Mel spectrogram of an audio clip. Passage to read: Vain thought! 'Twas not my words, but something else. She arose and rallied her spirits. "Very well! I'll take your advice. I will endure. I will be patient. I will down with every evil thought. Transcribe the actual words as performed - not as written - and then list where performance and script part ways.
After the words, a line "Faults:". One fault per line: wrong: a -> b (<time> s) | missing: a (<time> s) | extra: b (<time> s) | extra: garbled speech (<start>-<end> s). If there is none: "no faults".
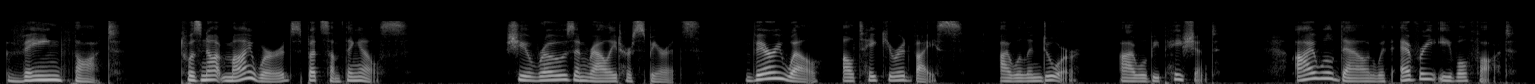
Vain thought! 'Twas not my words, but something else. She arose and rallied her spirits. "Very well! I'll take your advice. I will endure. I will be patient. I will down with every evil thought.
Faults:
no faults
